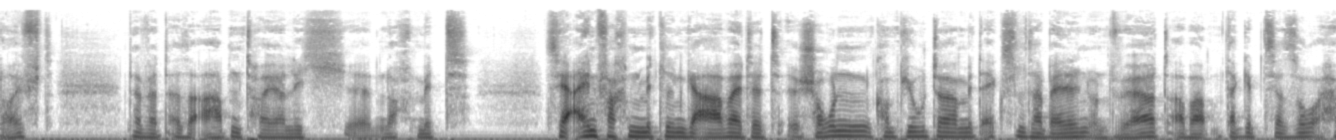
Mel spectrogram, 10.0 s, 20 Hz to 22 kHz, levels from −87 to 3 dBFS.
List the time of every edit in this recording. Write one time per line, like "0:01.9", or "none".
none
